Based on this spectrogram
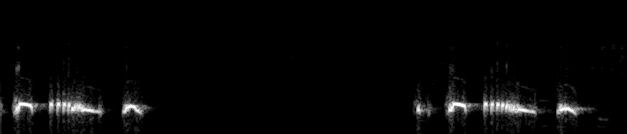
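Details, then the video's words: Dove cooing in two rolling phrases, each a short note, a longer wavering coo, then a clipped final note, with a pause of about three seconds between them. "Chim Cu Chào Đón Tất Cả Mọi Người"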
